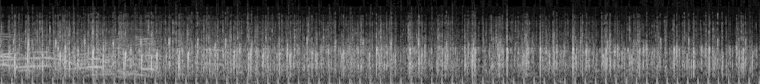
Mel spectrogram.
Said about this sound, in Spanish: Así que muchas gracias y un aplauso realmente para ellos.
